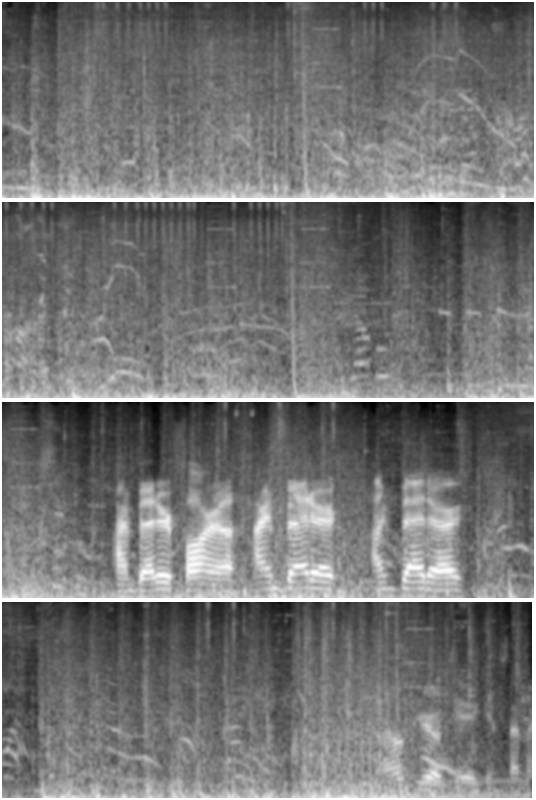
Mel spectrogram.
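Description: A rapid-firing video game gun shoots in bursts.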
